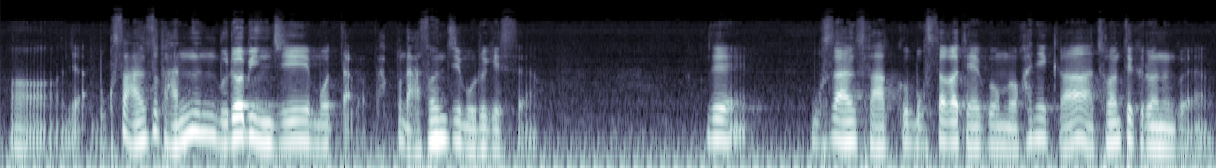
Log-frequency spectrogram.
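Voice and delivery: ordinary talk, nothing marked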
